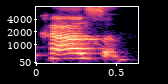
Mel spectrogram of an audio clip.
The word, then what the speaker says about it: casa: Quando eu digo casa, o CA, né, ele soa mais forte do que o SA.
